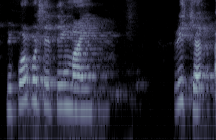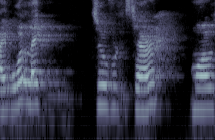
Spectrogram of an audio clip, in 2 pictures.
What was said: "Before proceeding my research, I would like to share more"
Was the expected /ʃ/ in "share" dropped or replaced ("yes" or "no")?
yes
